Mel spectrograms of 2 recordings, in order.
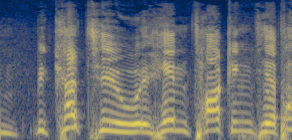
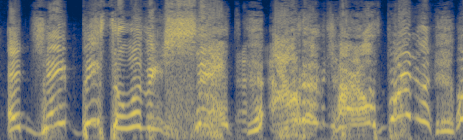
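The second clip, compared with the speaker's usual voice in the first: excited; 11 semitones higher than usual. Real, not acted. Excitedly retelling the beating.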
